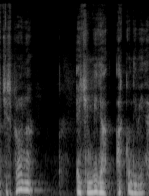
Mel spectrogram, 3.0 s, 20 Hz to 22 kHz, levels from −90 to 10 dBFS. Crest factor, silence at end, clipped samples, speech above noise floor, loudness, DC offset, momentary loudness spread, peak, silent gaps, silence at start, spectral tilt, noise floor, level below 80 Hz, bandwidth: 16 dB; 0 s; under 0.1%; 33 dB; -29 LUFS; under 0.1%; 9 LU; -12 dBFS; none; 0 s; -6.5 dB/octave; -61 dBFS; -46 dBFS; 19.5 kHz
